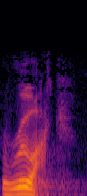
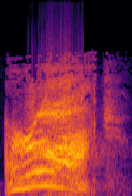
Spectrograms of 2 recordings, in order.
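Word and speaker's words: ruach (רוח): It is pronounced ruach. Let me tell you what it sounds like in Hebrew. Prepare yourselves here. It's pronounced ruach. Ruach. Very guttural. Full lunged.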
